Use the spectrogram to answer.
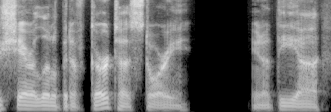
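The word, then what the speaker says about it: Goethe: is Gerta like that that's how the Germans say it so I I should probably roll with that so it's Gerta but you know I've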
